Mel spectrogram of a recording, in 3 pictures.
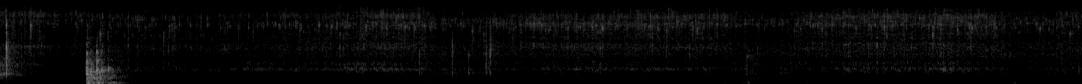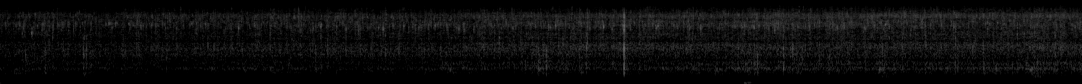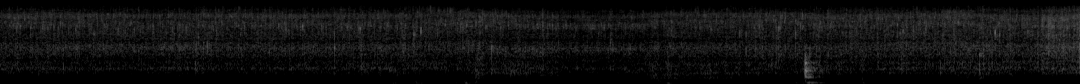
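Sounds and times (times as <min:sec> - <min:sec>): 
meatballs frying in oil in a pan: 0:00.0 - 0:32.4
knock: 0:00.9 - 0:01.3.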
